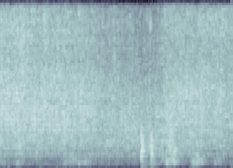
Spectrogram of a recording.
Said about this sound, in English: we're going in with a port wine, which is kind of a sweet wine.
